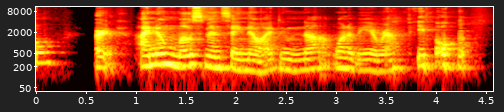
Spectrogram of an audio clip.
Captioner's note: laughs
